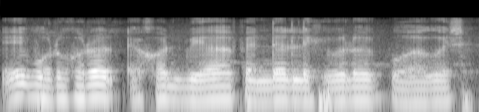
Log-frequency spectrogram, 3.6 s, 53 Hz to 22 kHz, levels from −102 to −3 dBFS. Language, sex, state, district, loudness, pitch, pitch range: Assamese, male, Assam, Sonitpur, -16 LUFS, 105 Hz, 95-110 Hz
